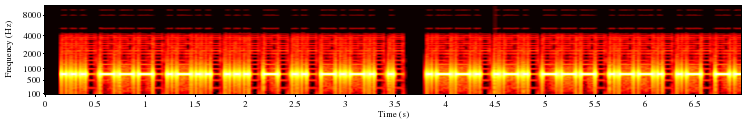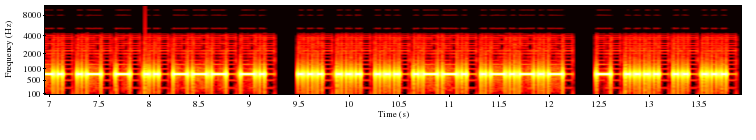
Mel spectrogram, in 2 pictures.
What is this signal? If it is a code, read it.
Morse code, heard as a keyed tone, about 25 wpm, 750 Hz. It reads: SOLSTICE PROPAGATION SSSP. THIS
